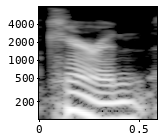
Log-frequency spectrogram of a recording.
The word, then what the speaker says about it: Caron: The name Karen, which is spelled C-A-R-O-N, actually comes from Dick and Catherine.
